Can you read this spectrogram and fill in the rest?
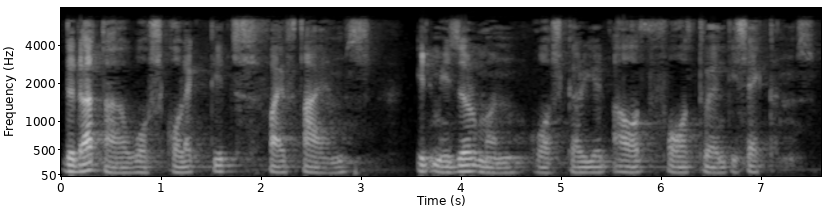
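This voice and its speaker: A low-voiced man with an Indonesian accent reads a research presentation very slowly, phrase by phrase. The delivery is halting and scripted, and the recording is dull and lo-fi. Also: fairly even intonation, fairly bright tone. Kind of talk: scripted academic presentation narration. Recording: dull lo-fi voice-over.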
